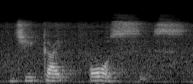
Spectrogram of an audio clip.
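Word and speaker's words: δικαίωσις: Dikaiossis. Como aqui nós temos o ômega, então é dikaiossis. Dikaiossis. Dikaiossis. Ato de justificar, ou simplesmente justificação. Dikaiossis.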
